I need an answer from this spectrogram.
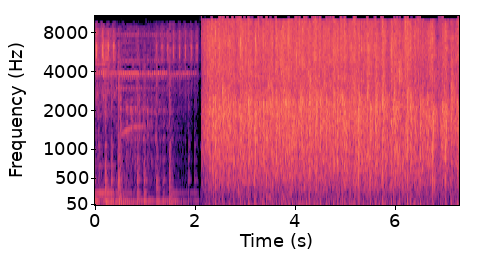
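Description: Live audience applause in a radio station's performance space bursts in suddenly after a quieter opening and then holds as a loud, dense, continuous roar of clapping to the end.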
